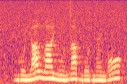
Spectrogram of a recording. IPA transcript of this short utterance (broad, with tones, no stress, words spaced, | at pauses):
ɡo˨ja˨˦wa˧ jũ˨da˧bo˨ dɛ̃˨jɔ˨˦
